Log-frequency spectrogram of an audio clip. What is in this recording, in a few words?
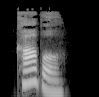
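"cobble", spoken word, articulation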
